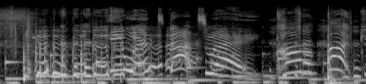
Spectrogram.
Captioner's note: giggles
